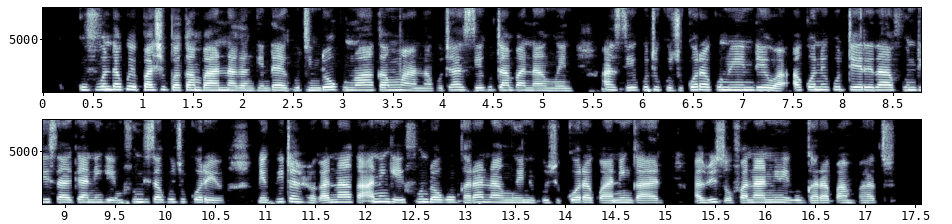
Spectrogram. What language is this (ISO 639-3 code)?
ndc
